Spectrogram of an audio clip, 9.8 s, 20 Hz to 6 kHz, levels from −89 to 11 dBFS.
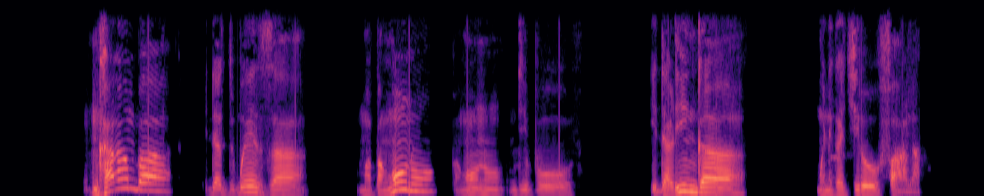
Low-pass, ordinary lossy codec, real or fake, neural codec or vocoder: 5.4 kHz; Opus, 64 kbps; real; none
